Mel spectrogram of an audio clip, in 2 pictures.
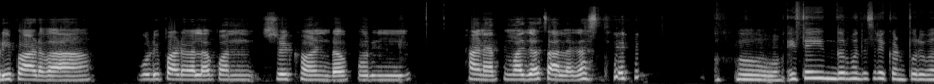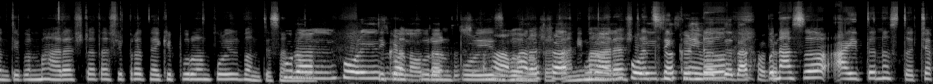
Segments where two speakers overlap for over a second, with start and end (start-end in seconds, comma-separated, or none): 13.1-16.4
